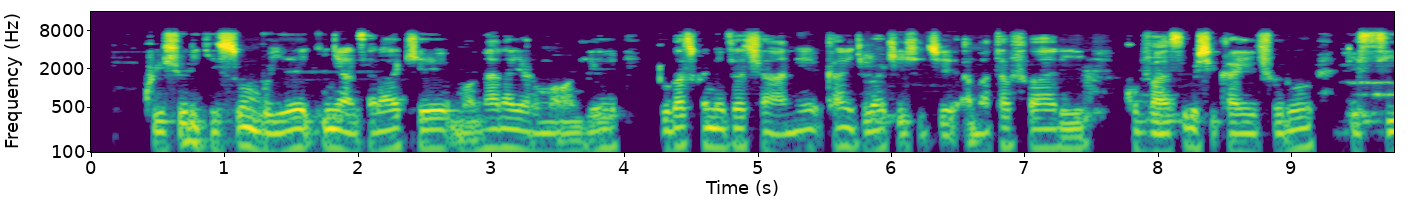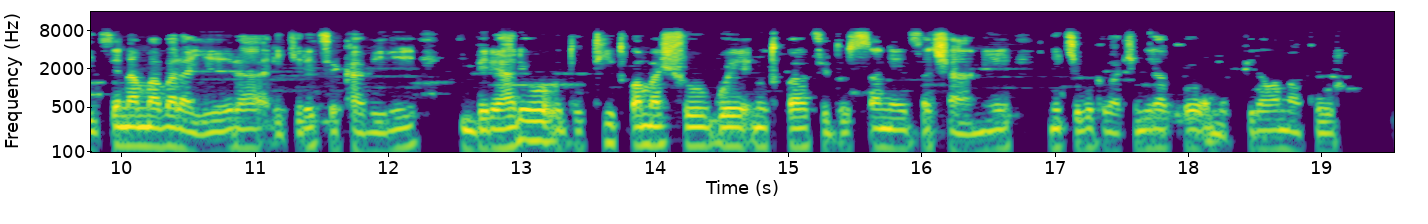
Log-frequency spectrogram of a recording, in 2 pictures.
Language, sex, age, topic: Rundi, male, 25-35, education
